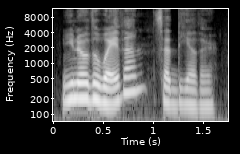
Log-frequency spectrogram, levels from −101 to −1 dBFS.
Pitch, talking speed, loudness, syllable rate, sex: 190 Hz, 275 wpm, -17 LUFS, 6.1 syllables/s, female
